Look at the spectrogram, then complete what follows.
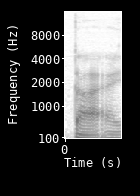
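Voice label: "dai", Mandarin Chinese, third tone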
